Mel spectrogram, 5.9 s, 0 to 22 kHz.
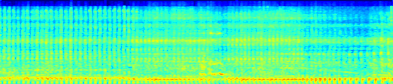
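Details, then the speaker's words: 1983 Case 446 repowered with a Lombardini 6LD 435 single-cylinder diesel, high range at full throttle up a steep grade: steady, even thump about three and a half beats a second, pulling smoothly; normal running. "It's got a lot of low end torque now. I'm in high range, and high range is pretty fast in this tractor, full throttle."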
